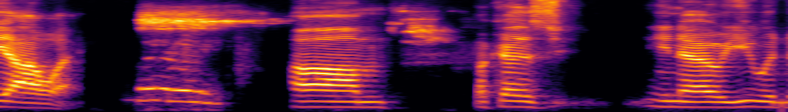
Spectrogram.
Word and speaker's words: Yahweh: written was yhwh um it's pronounced yahweh when you add in the vowels but jews would never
